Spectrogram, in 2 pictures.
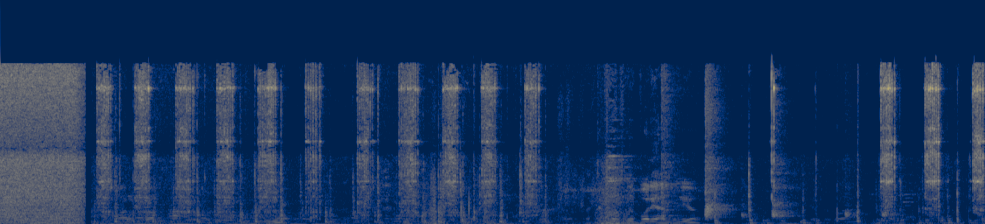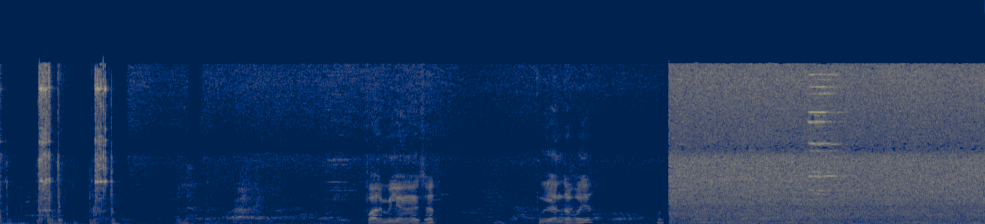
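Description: A ratchet screwdriver clicks rapidly as a screw is turned.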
